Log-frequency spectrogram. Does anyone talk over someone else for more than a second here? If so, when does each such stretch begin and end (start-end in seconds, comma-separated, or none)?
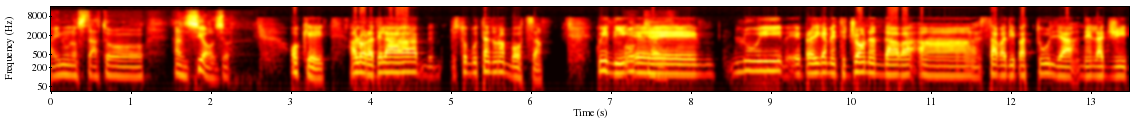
none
